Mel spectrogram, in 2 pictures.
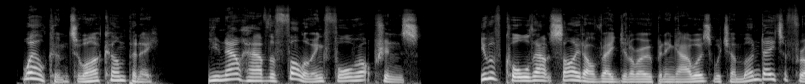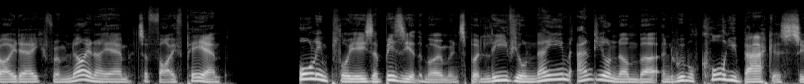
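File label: Informal male English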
